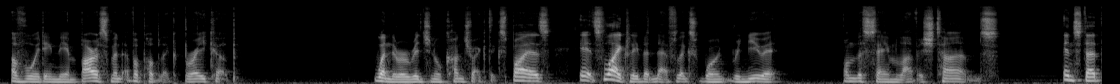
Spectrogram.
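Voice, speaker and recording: A man at a middle pitch narrates a scripted gossip voice-over. His delivery is snide and mocking throughout, leaning into sarcastic asides.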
